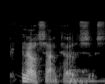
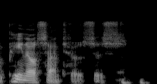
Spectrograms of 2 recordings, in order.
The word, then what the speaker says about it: pinocytosis: the extracellular fluid so the way i remember it peanut like pina colada you're taking a drink i know it's spelled differently but it reminds me of this right um it's kind of stupid but it works for me um so pinocytosis that's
